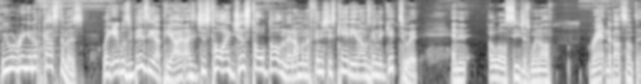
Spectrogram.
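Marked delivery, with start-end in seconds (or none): 0.0-6.3 put-on New Hampshire accent, pitched very high. Retelling what a woman from New Hampshire told Brandy, in her accent. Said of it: "I have to do her accent".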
